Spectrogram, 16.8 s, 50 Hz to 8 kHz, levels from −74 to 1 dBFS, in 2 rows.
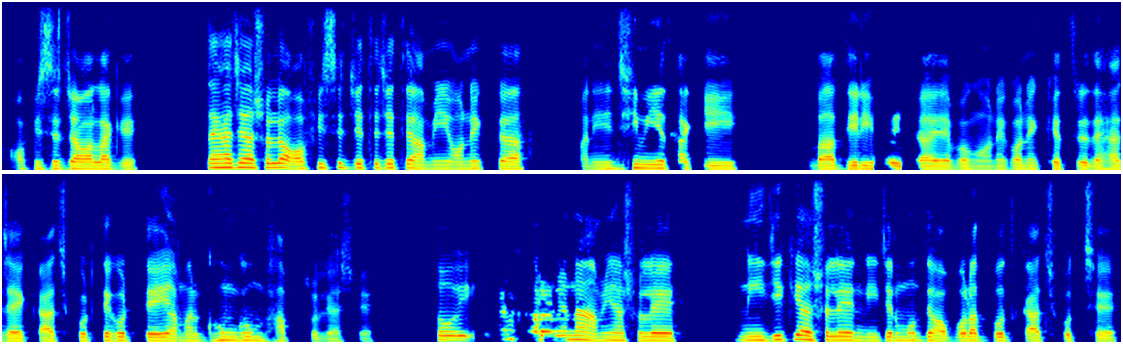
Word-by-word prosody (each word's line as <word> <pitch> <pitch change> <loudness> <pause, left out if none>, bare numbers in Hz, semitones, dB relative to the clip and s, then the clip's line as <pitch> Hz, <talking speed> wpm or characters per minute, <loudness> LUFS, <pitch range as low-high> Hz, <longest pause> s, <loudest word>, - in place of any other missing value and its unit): অফিসে 150 +2 -4
যাওয়া 150 0 +5
লাগে, 135 -2 -1 0.6
দেখা 200 +1 +7
যায় 200 -1 +8
আসলে 195 +1 +3 0.2
অফিসে 175 +5 -4
যেতে, 185 -1 -1
যেতে 180 0 0
আমি 160 +1 -6 0.2
অনেকটা, 165 0 -1 0.5
মানে 140 0 -9 0.2
ঝিমিয়ে 170 0 +1
থাকি, 145 -2 -2 0.7
বা 140 - +3
দেরি 145 0 +2
হয়ে 135 -1 0
যায় 130 0 +2
এবং 135 +1 -3
অনেক, 135 +2 -7
অনেক 140 -1 -5
ক্ষেত্রে 145 0 -3
দেখা 135 0 0
যায় 135 0 +2
কাজ 140 +1 +1
করতে, 155 +1 -4
করতেই 155 -1 +3
আমার 150 0 -4
ঘুম 170 +3 0
ঘুম 170 0 0
ভাব 135 -1 -7
চলে 120 -2 -9
আসে। 115 0 -19 0.5
তো 185 - -2 0.2
এই - - +1
এইটার 215 - -10
কারণে 190 0 +2
না - - +6
আমি 165 +2 -3
আসলে, 165 +1 +1 0.7
নিজেকে 180 +4 +1
আসলে 175 +1 +2 0.2
নিজের 165 +2 -1
মধ্যে 165 +1 0
অপরাধবোধ 155 0 +1
কাজ 140 0 0
করছে, 135 -1 -5
155 Hz, 170 wpm, -23 LUFS, 140-170 Hz, 0.7 s, যায়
